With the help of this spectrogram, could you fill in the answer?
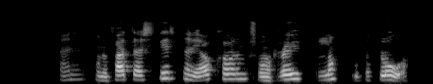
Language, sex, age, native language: Icelandic, female, 50-59, Icelandic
